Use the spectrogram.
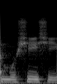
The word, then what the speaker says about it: Mushishi: or uh is it mushishi is that how you say it let me just make sure uh yeah mushishi yeah i thought this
